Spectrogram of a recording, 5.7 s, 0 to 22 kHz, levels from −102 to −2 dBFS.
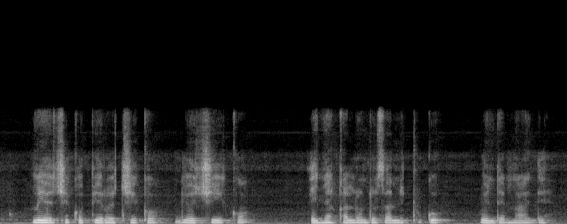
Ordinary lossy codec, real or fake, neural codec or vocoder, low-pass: none; fake; codec, 24 kHz, 6 kbps, HILCodec; none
